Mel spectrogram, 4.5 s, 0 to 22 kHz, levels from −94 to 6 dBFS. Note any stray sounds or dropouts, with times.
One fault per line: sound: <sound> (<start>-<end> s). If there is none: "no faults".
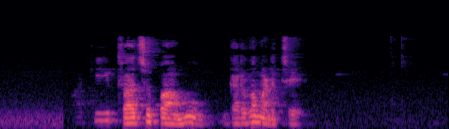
no faults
